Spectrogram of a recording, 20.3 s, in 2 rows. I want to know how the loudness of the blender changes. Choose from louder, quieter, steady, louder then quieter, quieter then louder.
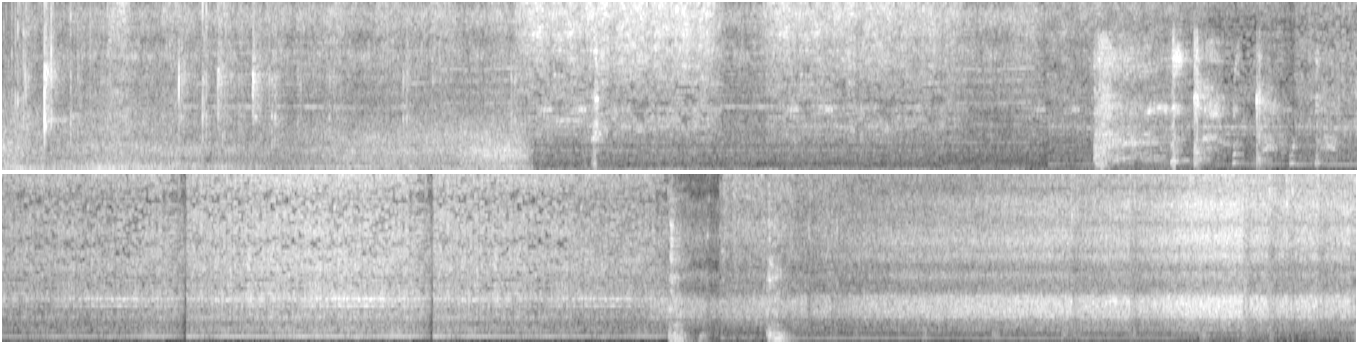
louder then quieter.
